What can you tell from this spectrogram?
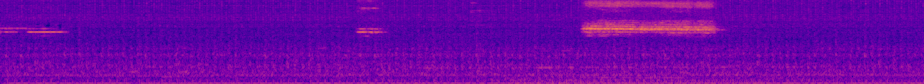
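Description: TVS Apache RTR single-cylinder four-stroke engine idling steadily while its carburetor screw is being loosened to set the idle speed. A high whistling tone sounds for about a second, six seconds in, with a short chirp shortly before it.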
